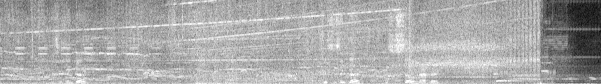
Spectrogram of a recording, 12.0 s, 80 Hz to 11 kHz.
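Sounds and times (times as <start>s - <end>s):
dense rumbling soundtrack: 0.0s - 12.0s
heavy boom: 2.4s - 9.4s.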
